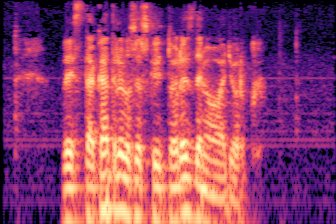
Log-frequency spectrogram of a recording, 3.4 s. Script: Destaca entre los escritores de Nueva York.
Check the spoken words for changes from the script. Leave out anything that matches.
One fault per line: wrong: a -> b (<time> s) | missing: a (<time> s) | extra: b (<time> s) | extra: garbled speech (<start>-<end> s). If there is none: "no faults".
no faults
